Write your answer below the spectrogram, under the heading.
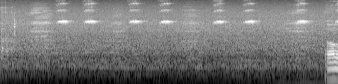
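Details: Chirping cricket inside a washroom, repeating short high chirps roughly every half second to second, nine or so in a row, with room hum throughout and a brief burst of human voice at the very end.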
